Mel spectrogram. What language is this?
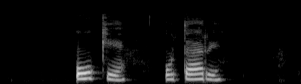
Mari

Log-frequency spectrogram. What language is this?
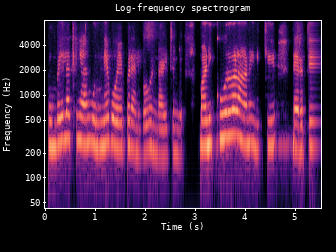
Malayalam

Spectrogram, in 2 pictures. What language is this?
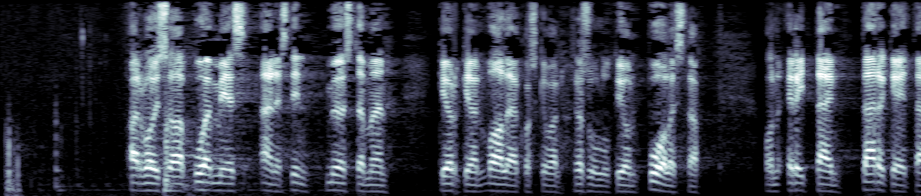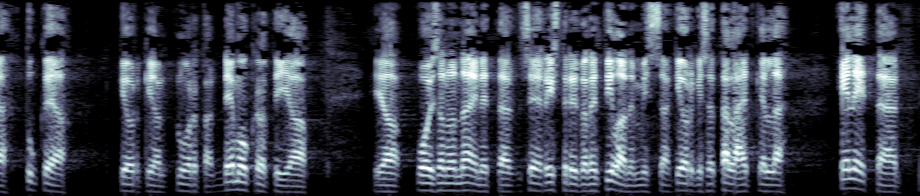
Finnish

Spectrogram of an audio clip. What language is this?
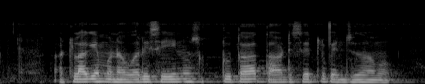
Telugu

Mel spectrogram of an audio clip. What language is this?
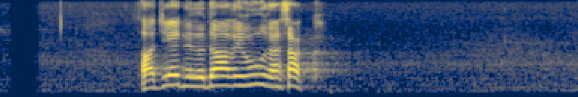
Sinhala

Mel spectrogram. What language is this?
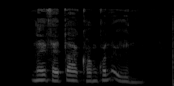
Thai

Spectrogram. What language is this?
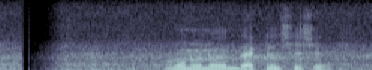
Bangla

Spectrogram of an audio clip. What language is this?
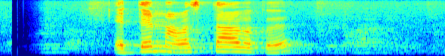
Sinhala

